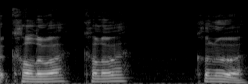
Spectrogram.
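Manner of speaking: colour stretched toward "cuh-loo-er"; French-style colour. Shown as a demonstration. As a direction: say colour with an oo in the second syllable. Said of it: "It's French".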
